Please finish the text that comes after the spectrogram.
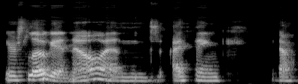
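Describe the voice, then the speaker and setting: A woman's voice: lowish voice, slow pace, vocal fry, sharp tone. A woman hosting a casual video-call interview, upbeat and saying "like" a lot. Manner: upbeat, frequent "like". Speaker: podcast host.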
